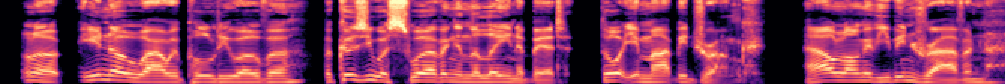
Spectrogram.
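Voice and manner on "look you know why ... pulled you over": ordinary delivery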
